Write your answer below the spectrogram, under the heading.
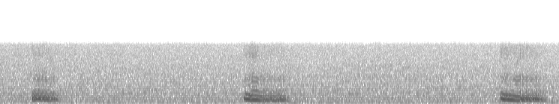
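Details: Cat in deep sleep snoring in a steady rhythm, a low buzzy tone with wavering overtones on each breath, repeated roughly every four seconds, with a quiet background.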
